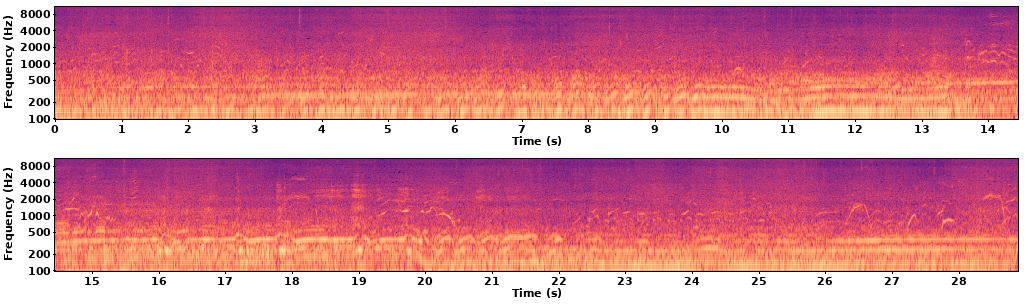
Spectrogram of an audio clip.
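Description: Jet ski engines running just offshore, a steady hum whose pitch rises and falls as the riders rev and ease off, most clearly about ten seconds in.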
